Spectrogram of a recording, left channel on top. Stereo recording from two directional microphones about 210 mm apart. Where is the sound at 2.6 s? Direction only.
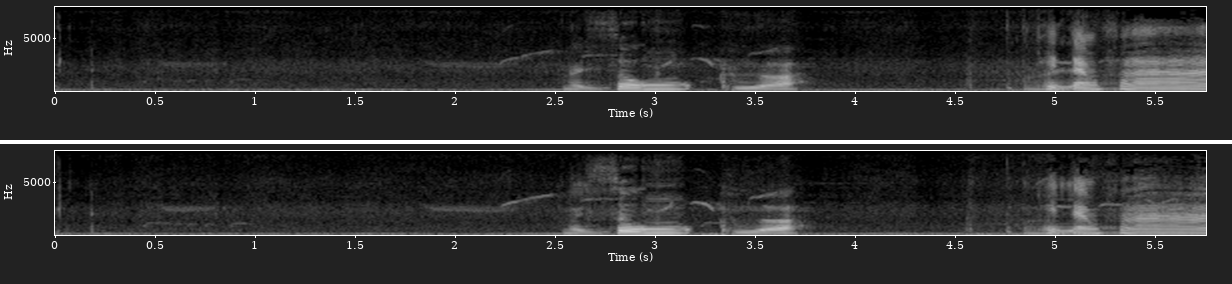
25° right (ahead or behind).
